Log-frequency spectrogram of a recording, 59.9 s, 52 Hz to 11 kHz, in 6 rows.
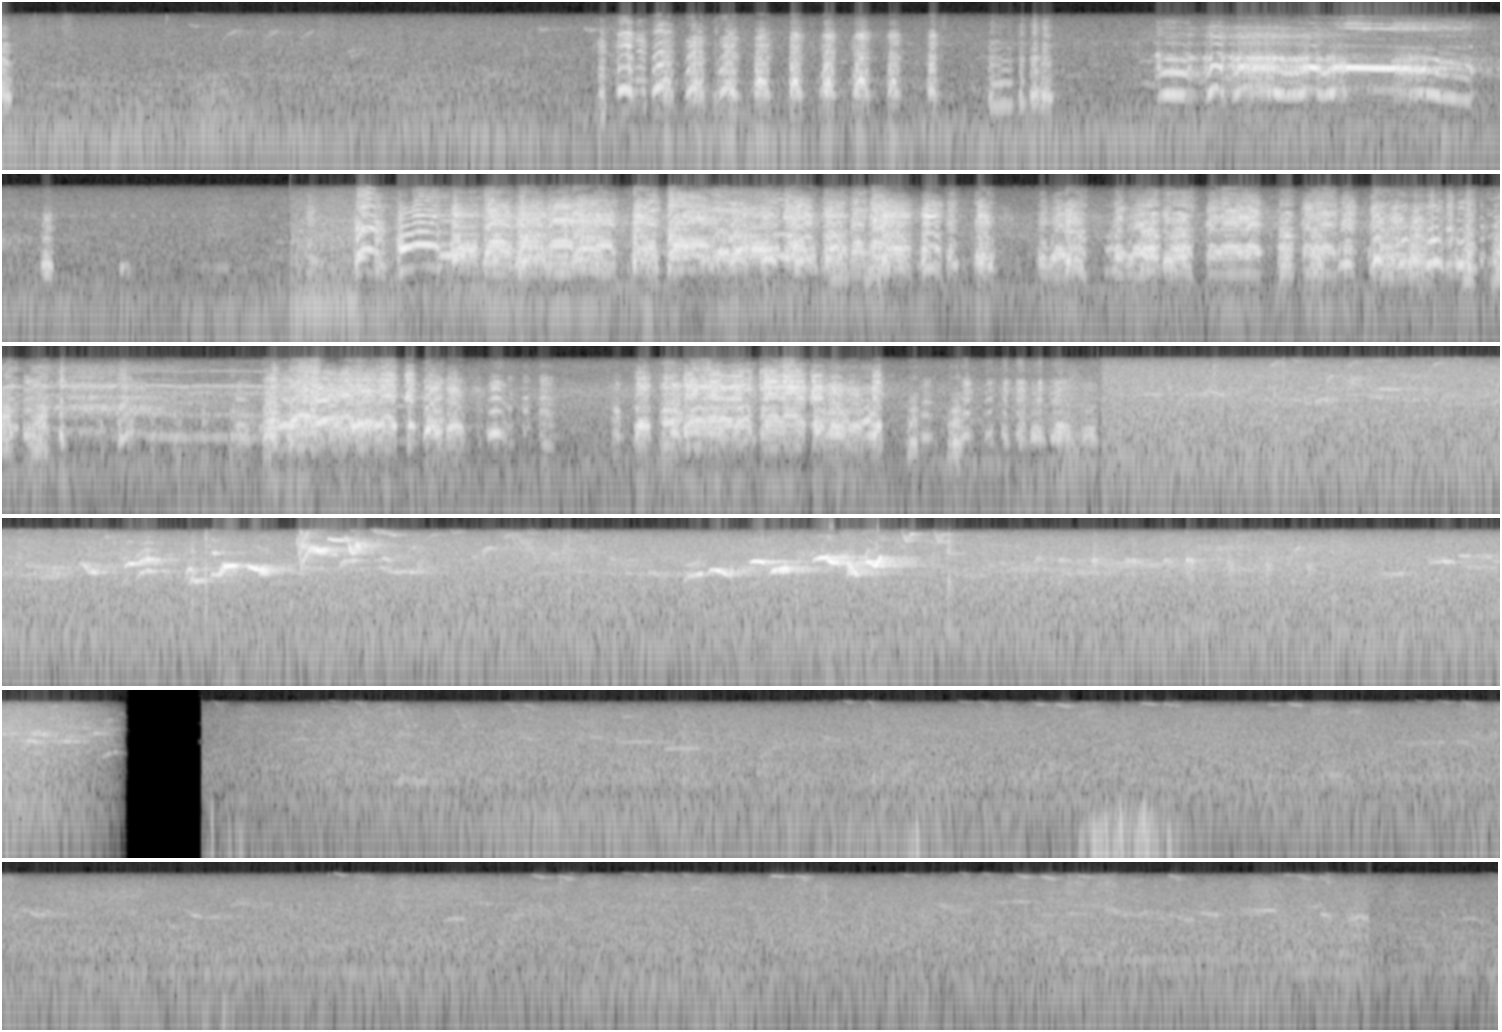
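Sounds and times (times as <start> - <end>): geese honking: 4.0 - 7.1, 11.9 - 27.3
birds chirping: 9.9 - 23.2, 24.2 - 40.8, 41.9 - 59.9.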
